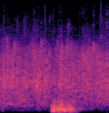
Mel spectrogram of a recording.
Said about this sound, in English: Well, come on, somebody clap your hands unto the Lord and worship him.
